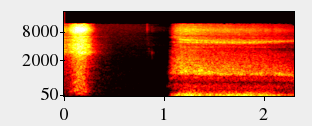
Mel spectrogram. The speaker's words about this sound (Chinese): 你可以用鼻子吸气两次，然后用嘴做一个长长的吐气的过程。它听上去就像是这样子的：先是吸气，然后吐气。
